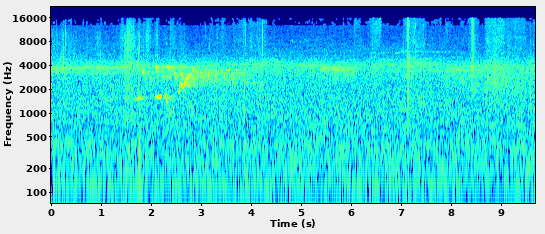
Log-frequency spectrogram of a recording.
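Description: Faint outdoor bush ambience: a steady low hiss with a short run of rising bird chirps about two seconds in, just after a single sharp click.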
